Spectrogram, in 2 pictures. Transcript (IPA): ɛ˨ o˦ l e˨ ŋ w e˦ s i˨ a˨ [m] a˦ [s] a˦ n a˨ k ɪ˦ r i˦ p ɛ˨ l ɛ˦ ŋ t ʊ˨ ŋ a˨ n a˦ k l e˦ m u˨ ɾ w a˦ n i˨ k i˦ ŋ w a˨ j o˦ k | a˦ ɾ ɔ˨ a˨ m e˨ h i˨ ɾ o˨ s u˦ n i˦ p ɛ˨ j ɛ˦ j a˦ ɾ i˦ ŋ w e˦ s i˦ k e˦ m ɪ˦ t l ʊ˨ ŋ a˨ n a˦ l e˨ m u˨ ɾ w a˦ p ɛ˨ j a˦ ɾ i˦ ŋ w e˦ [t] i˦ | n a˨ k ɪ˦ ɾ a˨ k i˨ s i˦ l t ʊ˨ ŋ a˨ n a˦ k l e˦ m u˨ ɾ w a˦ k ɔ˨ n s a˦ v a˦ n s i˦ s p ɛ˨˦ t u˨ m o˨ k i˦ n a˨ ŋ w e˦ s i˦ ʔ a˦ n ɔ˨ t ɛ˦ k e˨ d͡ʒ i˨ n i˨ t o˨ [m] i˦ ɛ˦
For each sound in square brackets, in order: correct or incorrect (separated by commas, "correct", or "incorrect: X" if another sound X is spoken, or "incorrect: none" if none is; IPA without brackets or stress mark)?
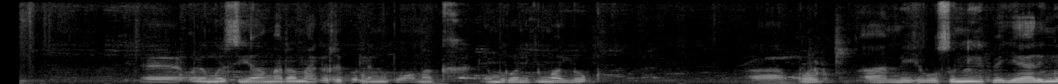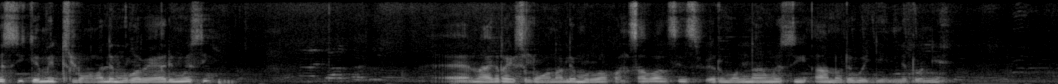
incorrect: ŋ, incorrect: t, incorrect: s, incorrect: n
